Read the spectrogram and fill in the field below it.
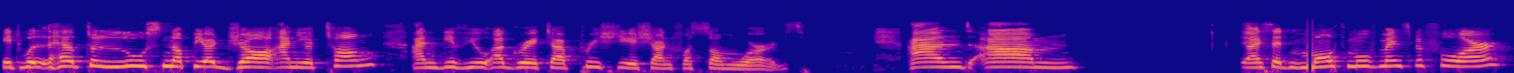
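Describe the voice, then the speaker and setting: A woman's voice: on the high side, a little slow, a bit bright. A woman giving an earnest, instructive seminar talk on public speaking and voice training over a video call, often repeating her key points. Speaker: guest speaker. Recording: muffled video-call audio.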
